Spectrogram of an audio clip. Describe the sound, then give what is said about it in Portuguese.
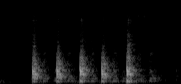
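Five firm knocks on the door of a golden castle, just after dawn, land in a quick, even rhythm, then a softer sixth trails off. The knocking is fairly loud, with no voices. “Bateu de novo.”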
